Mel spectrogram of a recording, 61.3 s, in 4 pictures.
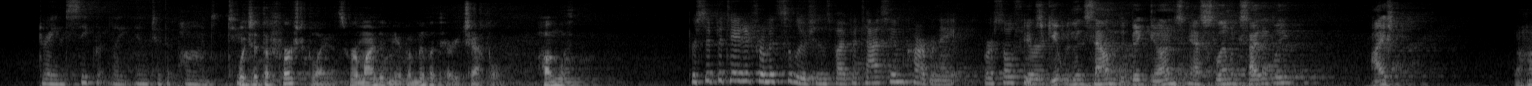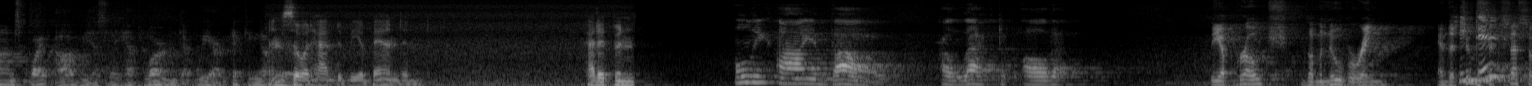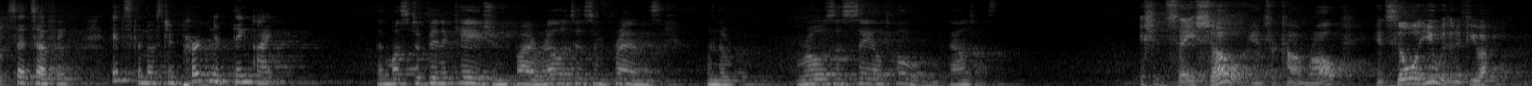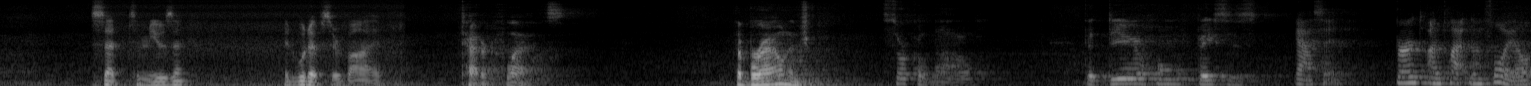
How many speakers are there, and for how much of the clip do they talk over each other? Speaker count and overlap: ten, about 4%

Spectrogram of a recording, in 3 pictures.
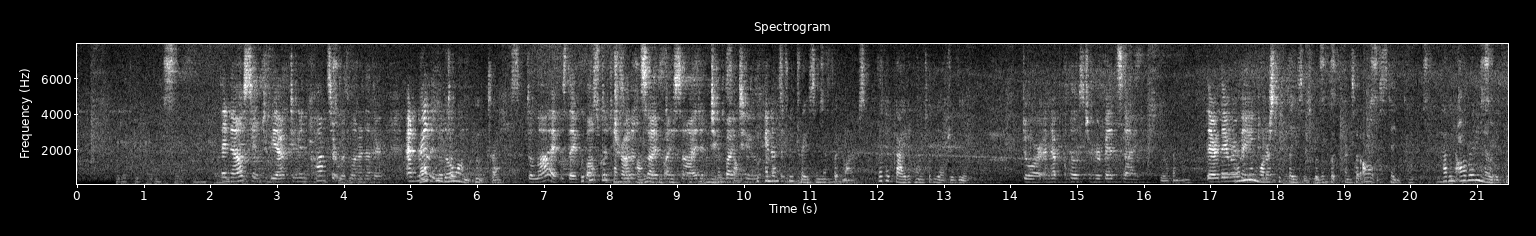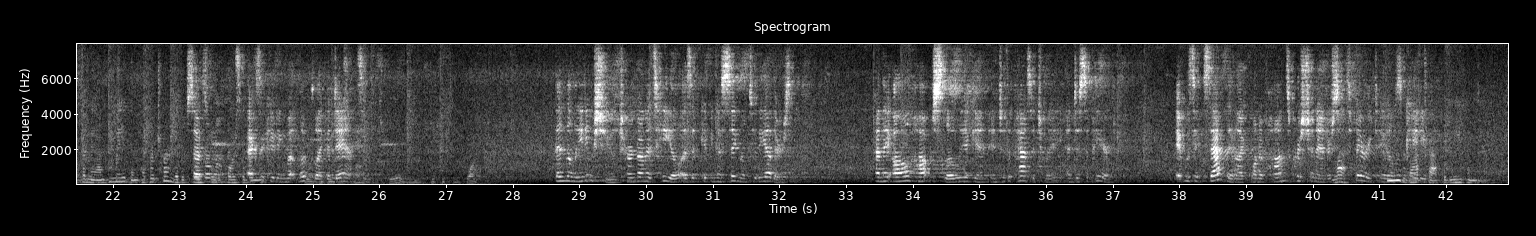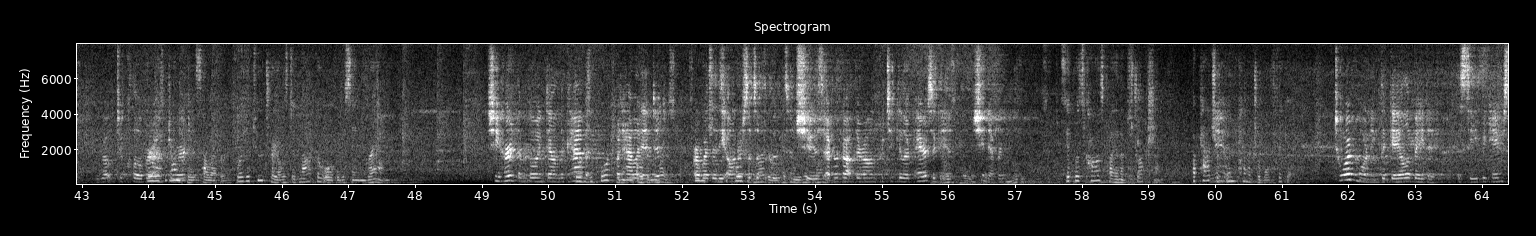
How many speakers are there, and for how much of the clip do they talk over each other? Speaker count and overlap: three, about 41%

